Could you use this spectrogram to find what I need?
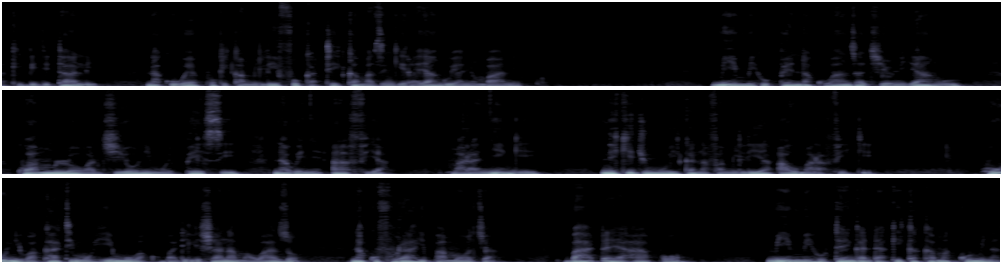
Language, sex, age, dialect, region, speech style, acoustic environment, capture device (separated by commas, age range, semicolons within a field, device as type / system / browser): Swahili, male, 25-34, Kenya - Nairobi Sheng-influenced, Kenya, excited; focused; nervous, silence, desktop / macOS / Chrome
